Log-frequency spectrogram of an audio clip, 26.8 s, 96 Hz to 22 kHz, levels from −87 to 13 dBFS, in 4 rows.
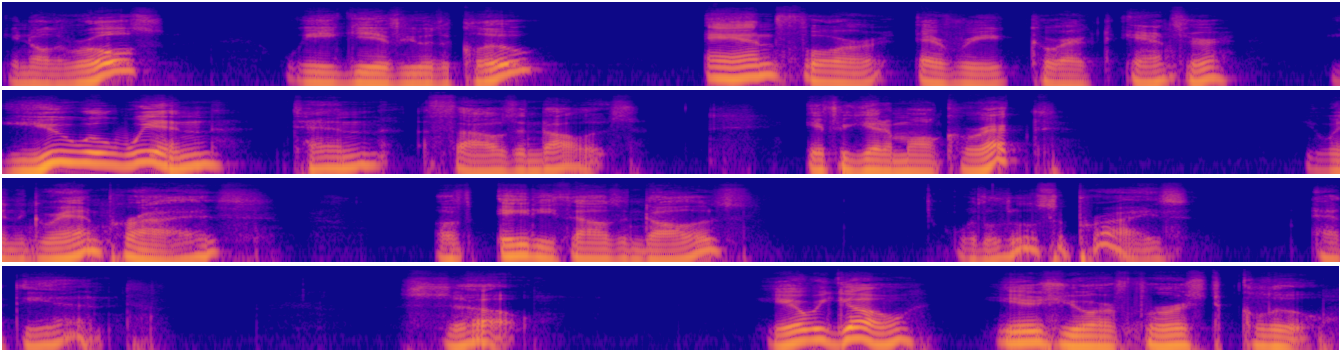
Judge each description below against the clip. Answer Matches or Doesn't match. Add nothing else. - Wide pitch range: Matches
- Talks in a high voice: Doesn't match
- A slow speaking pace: Matches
